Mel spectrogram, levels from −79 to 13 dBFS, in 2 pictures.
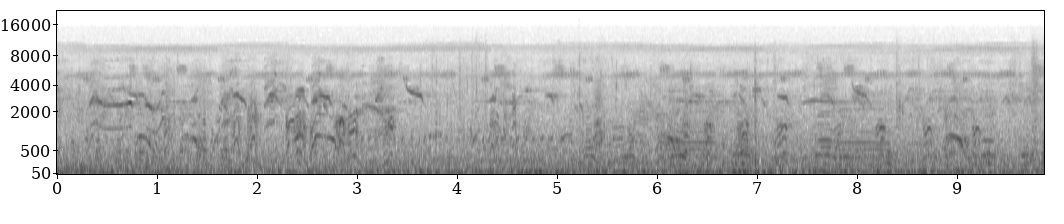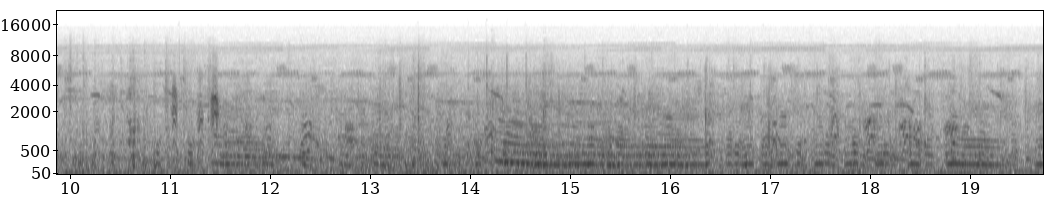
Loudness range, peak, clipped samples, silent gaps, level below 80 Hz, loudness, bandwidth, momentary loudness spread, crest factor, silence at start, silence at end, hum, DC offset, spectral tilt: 6 LU; 0 dBFS; under 0.1%; none; -28 dBFS; -21 LUFS; 16 kHz; 8 LU; 20 dB; 0 s; 0 s; none; under 0.1%; -5 dB/octave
